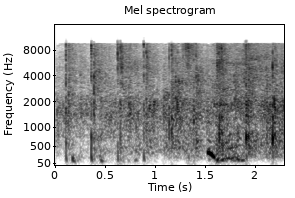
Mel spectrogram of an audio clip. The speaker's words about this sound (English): Hey, if you're going to clap, you got to commit, okay? Let's try that again.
